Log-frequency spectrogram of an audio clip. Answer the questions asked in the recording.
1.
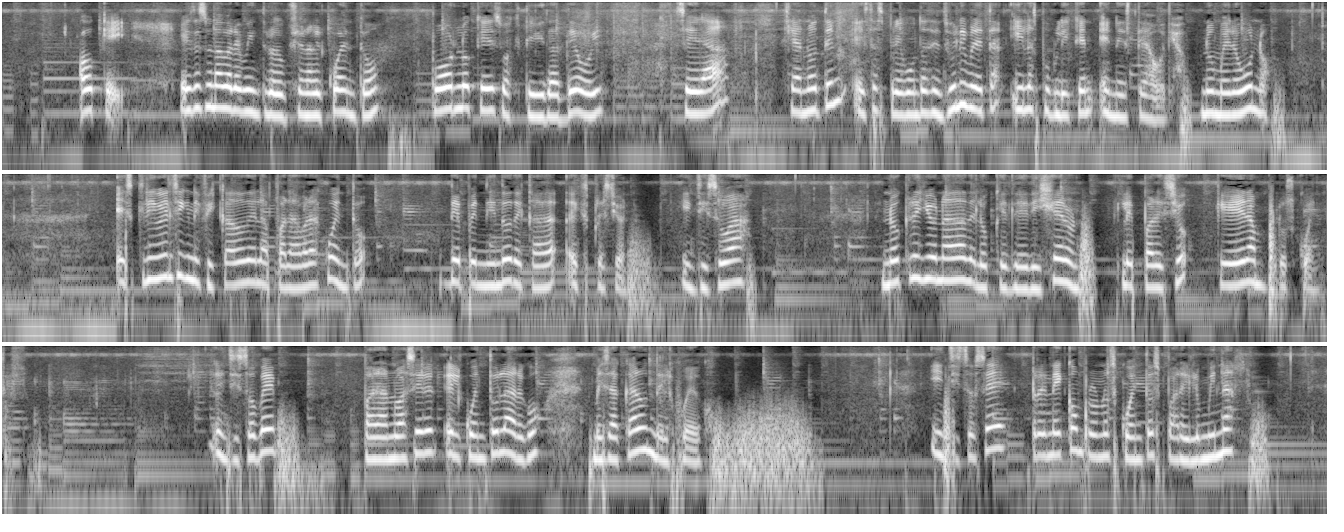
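Mentiras o invenciones
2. La historia o el relato de lo que pasó
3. Libros de cuentos para colorear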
